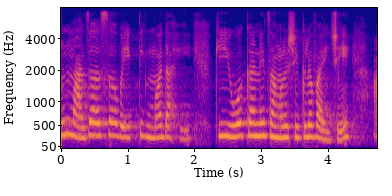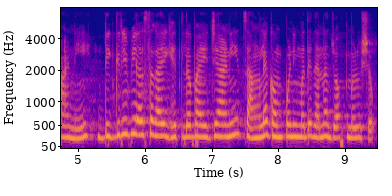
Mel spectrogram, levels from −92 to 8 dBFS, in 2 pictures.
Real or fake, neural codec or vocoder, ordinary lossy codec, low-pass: fake; vocoder, 44.1 kHz, 128 mel bands every 512 samples, BigVGAN v2; none; 7.2 kHz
